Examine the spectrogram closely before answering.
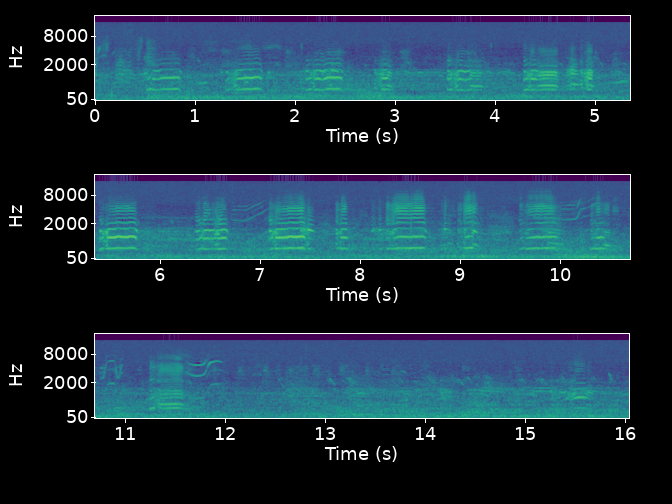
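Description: Geese honking: a run of about a dozen loud honks, roughly one a second, stopping a little over two-thirds of the way through. Thinner, higher bird calls sound among the honks.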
